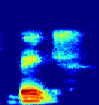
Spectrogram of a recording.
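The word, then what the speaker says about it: Bache: technology um Alexander Dallas Dallas Beach or Bach depending on how you like to pronounce it he was the head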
